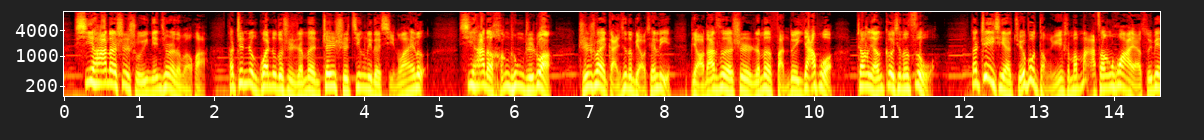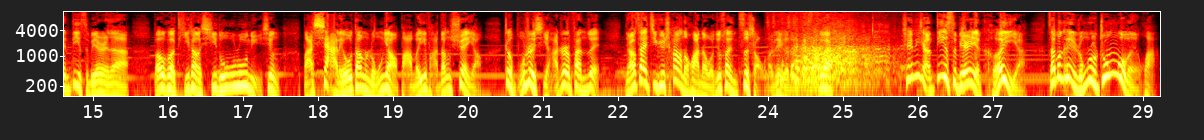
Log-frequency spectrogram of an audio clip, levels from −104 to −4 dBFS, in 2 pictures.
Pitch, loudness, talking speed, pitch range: 180 Hz, -20 LUFS, 330 characters per minute, 140-210 Hz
